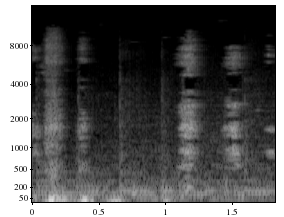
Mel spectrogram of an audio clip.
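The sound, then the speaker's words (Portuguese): A door creaks open in a few short, strained groans, the hinge squeaking in bursts over about two seconds, with no one talking. “abriu a porta porque ela tá com uma máscara de esfoliação.”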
